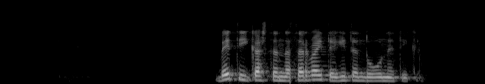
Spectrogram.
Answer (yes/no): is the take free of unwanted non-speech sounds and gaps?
yes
